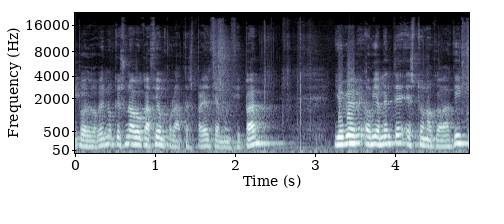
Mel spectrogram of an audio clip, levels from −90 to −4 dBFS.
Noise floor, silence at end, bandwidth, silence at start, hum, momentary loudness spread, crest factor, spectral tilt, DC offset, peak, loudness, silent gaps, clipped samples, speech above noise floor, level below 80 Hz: -35 dBFS; 0 s; 16.5 kHz; 0 s; none; 14 LU; 12 dB; -7.5 dB/octave; under 0.1%; 0 dBFS; -13 LUFS; none; 0.1%; 23 dB; -40 dBFS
